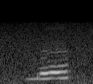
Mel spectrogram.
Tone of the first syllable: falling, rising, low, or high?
rising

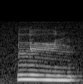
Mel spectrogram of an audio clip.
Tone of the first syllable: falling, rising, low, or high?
low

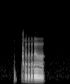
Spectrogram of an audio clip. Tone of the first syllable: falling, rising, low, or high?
low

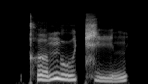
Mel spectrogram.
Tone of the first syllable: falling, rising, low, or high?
rising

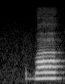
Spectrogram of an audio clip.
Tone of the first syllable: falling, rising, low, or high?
high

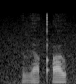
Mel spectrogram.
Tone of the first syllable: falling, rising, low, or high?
low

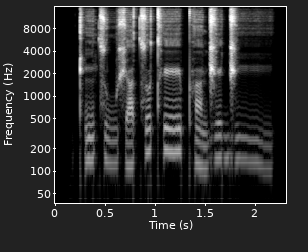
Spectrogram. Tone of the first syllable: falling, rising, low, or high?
rising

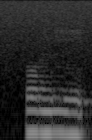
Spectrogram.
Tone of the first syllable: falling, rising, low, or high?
low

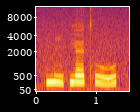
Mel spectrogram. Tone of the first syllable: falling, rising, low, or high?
low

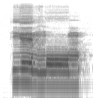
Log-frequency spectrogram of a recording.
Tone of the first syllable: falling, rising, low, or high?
falling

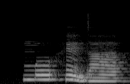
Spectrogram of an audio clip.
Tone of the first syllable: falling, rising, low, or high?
high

